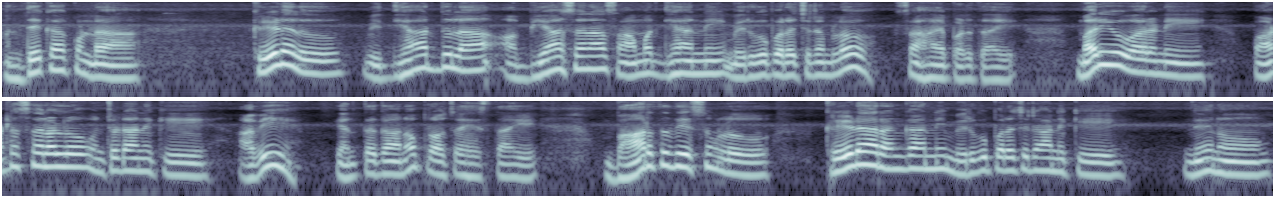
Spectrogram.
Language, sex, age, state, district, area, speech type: Telugu, male, 45-60, Andhra Pradesh, Eluru, rural, spontaneous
